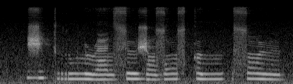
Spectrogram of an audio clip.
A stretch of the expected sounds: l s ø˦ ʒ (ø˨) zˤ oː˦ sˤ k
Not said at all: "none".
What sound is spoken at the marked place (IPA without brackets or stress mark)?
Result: ø˨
